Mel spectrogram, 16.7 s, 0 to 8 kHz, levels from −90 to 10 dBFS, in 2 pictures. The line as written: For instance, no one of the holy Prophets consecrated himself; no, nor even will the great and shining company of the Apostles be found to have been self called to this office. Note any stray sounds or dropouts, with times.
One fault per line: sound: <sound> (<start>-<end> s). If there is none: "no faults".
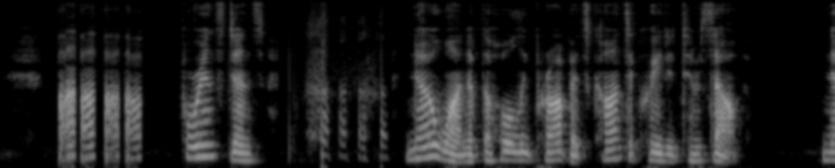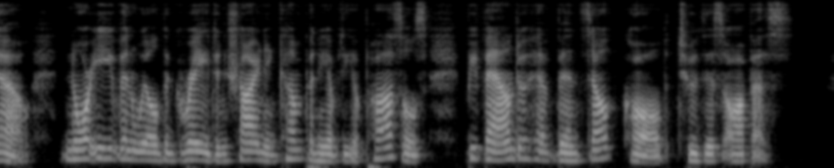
sound: laugh (0.6-1.4 s)
sound: laugh (2.9-3.9 s)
